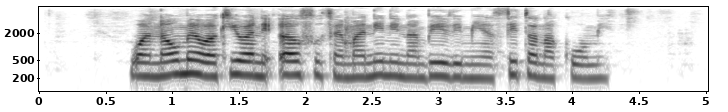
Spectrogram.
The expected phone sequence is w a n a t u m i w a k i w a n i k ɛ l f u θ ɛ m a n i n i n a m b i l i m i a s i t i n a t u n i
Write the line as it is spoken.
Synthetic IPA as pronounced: w a n a u m ɛ w a k i w a n i ʔ ɛ l f u θ ɛ m a n i n i n a m b i l i m i a s i t a n a k u m i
